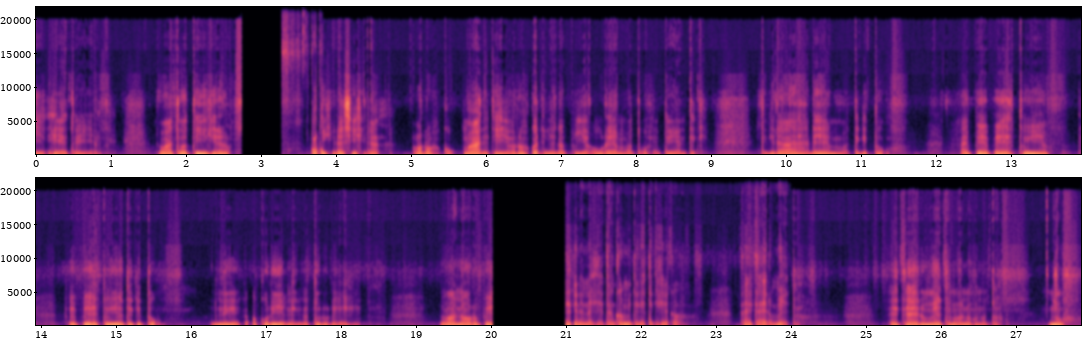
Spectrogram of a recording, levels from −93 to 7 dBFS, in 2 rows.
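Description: The speech is carried throughout by Opus voice compression at 16 kbps in hybrid mode: the low band goes through the linear-prediction coder with its excitation quantised coarsely, while a thin transform layer covers the top. The damage is plainly audible, giving the voice a hoarse, slightly robotic grain.

At 2.75 s a playback stall cuts the sound dead for about 0.54 s, most likely because the player's buffer ran dry, until 3.29 s. Catch-up at higher speed follows: from 3.29 to 3.83 s the backlog is resampled at 2× speed, so the speech rushes and jumps up roughly ten semitones into a chipmunk register before snapping back.

A second, longer playback stall silences the output from 20.03 to 21.01 s, nearly a full second. Its catch-up is gentler but longer: from 21.01 to 24.01 s playback runs at 1.25× speed, pushing the pitch up by about four semitones before it settles.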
